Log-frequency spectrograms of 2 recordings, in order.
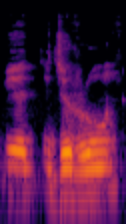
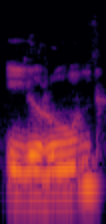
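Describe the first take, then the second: First: The word begins with a j sound. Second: The word begins with a y sound. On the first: This is the standard form of the word. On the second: This is the local dialect form of the word.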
